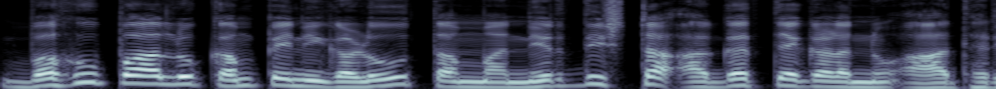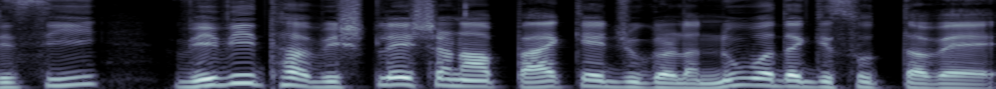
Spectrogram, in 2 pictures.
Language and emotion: Kannada, neutral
